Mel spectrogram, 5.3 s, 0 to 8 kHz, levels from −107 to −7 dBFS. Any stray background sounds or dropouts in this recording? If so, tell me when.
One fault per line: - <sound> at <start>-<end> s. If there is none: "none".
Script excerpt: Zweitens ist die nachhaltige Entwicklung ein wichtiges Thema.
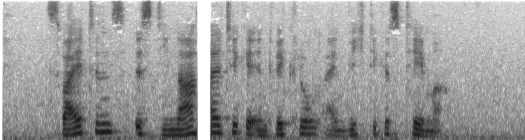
- dropout at 2.0-2.1 s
